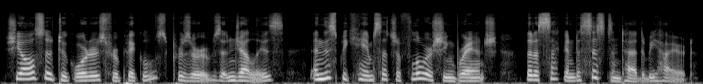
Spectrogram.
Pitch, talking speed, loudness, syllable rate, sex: 200 Hz, 205 wpm, -18 LUFS, 6.0 syllables/s, female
